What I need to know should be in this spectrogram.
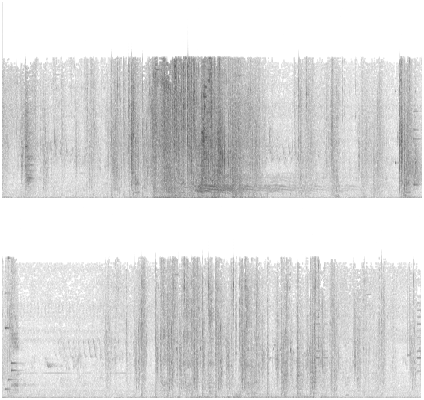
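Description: Footsteps thud on metal stairs and concrete as a soldier climbs.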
